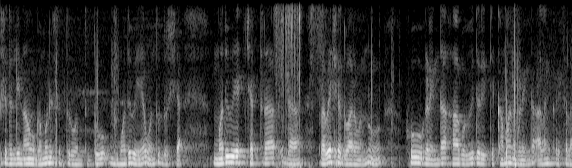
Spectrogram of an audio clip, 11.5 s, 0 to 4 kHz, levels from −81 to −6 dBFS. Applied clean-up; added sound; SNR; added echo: none; Scissors; 15 dB; none.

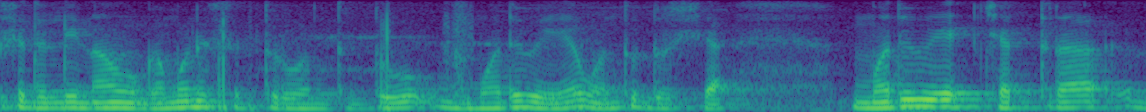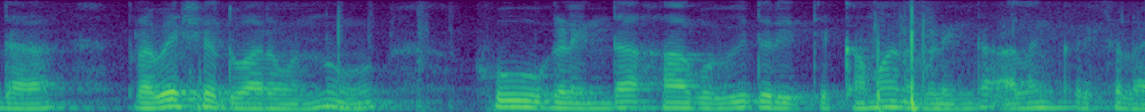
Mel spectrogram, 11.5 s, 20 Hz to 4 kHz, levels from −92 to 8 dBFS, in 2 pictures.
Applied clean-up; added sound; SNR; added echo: none; none; none; none.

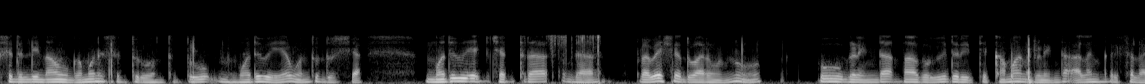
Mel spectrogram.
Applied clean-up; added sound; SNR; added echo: neural diffusion model UNIVERSE++.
